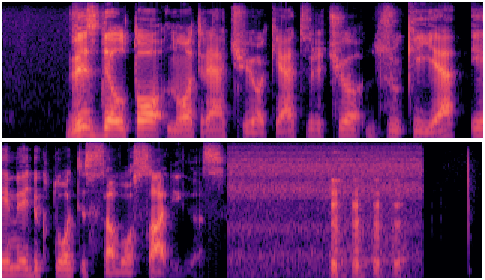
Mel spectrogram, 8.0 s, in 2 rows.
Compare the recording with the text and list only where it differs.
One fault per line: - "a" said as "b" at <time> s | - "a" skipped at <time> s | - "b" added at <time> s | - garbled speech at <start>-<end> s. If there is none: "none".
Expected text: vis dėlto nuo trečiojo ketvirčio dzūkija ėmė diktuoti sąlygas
- "savo" added at 4.8 s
